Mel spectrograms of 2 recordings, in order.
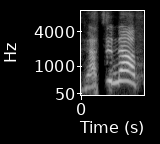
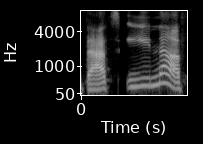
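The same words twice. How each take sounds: First: Loud, high burst, run together; all in one. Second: THAT'S ENOUGH higher, words set apart; separated delivery. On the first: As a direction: fire off THAT'S ENOUGH as one unbroken shout. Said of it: "all in one". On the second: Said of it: "Many different ways of saying it". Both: Shown as a demonstration.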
